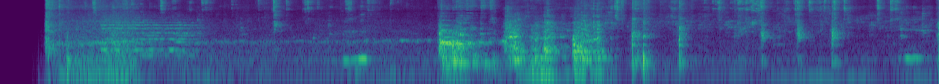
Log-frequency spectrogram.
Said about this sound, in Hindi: फिर मैं सोच रही हूँ पहले मैं बर्तन जो है मांज लूँ।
